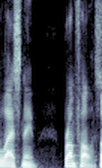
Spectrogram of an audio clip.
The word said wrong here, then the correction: New Braunfels: Oh, New Braunfels. – New Braunfels. Thank you.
